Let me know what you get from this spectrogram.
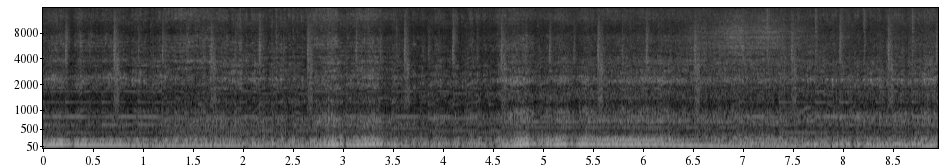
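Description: Car engines idling nearby with a deep, steady rumble that swells a little now and then.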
